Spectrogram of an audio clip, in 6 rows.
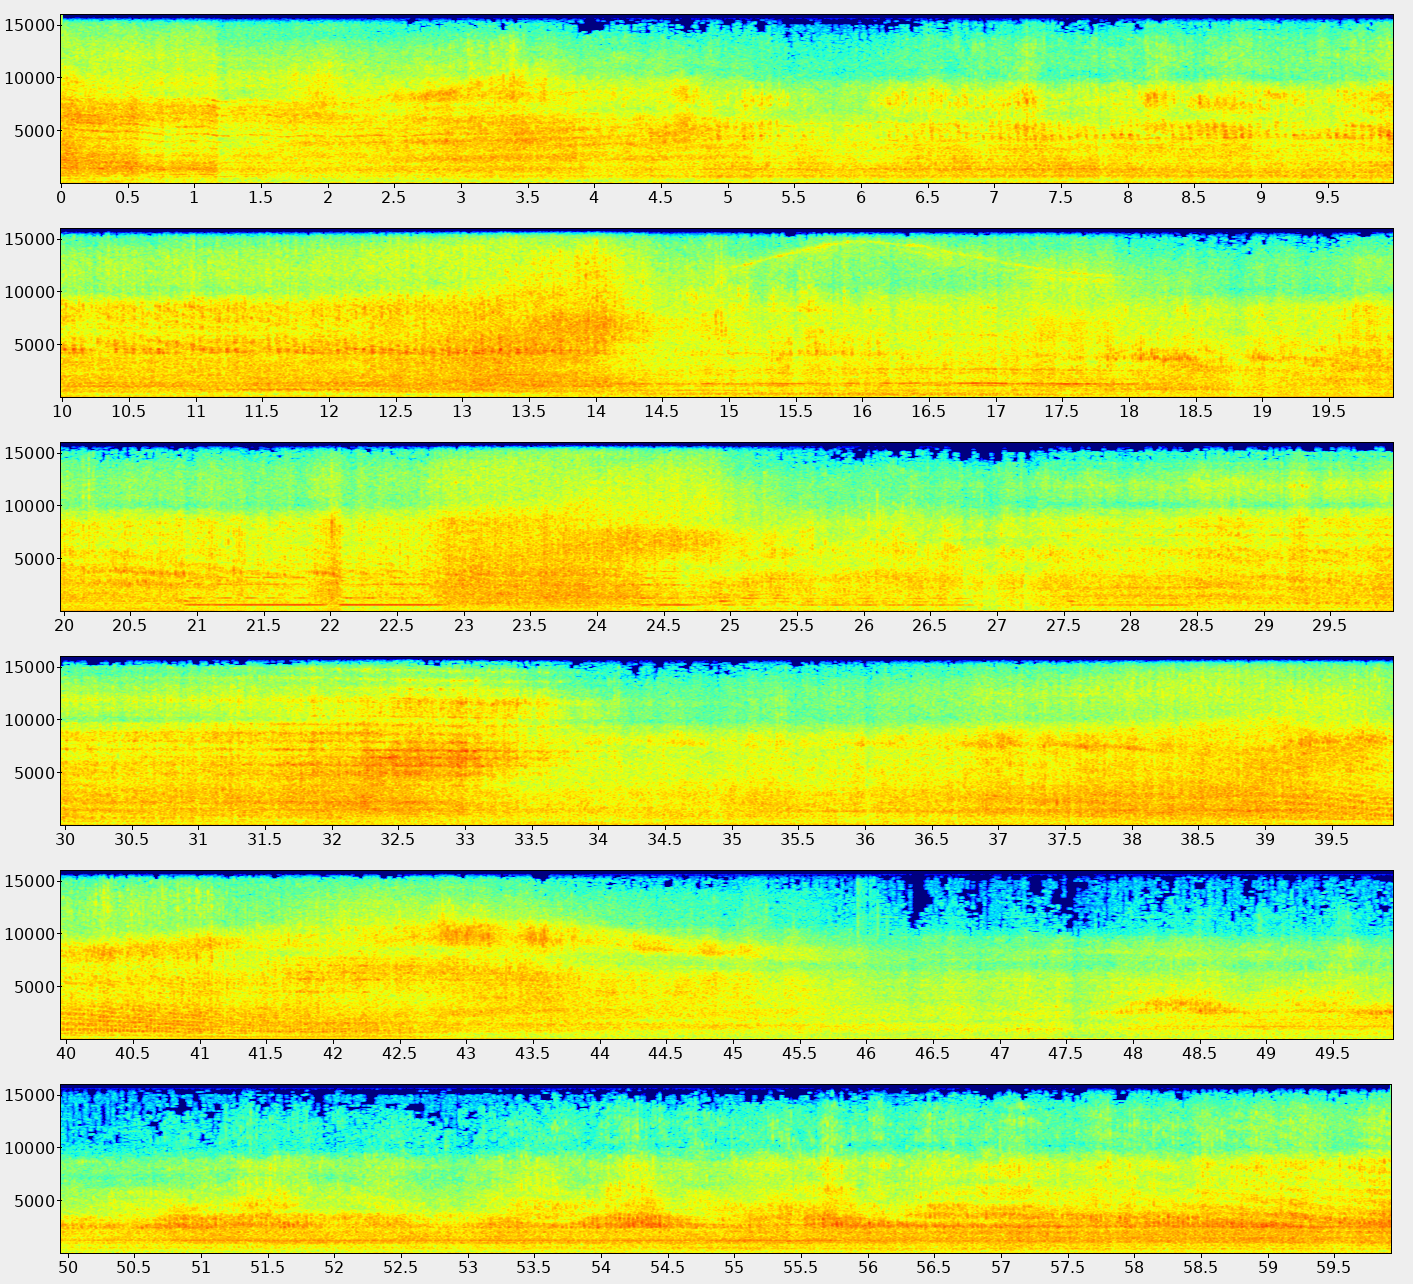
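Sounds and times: tractor engines driving past: 0.0s - 59.9s.

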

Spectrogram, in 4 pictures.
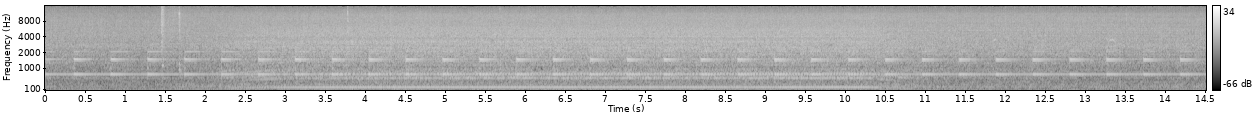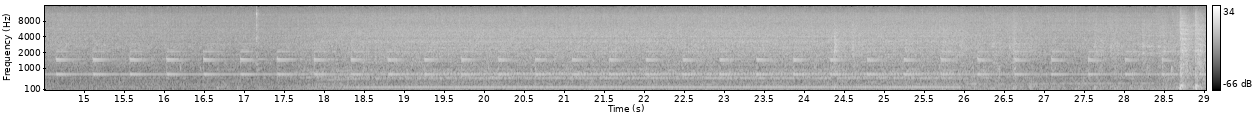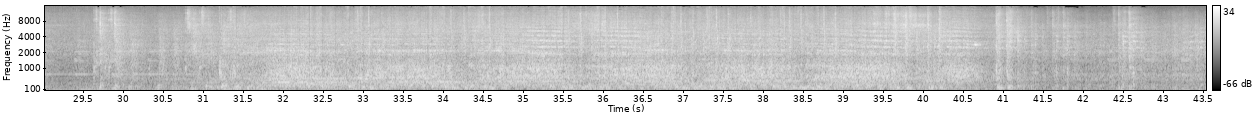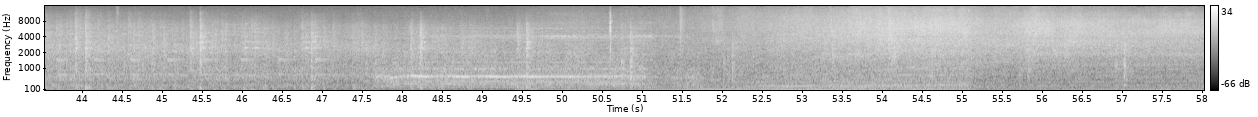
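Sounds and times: level crossing bell ringing: 0.0s - 30.9s
train wheels clattering: 16.5s - 58.0s.

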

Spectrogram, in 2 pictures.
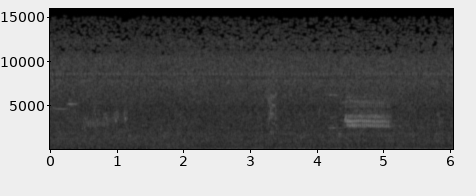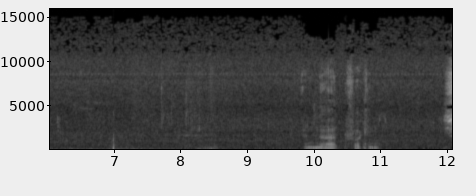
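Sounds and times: faint bird chirps: 0.0s - 1.3s, 3.1s - 8.5s
steady creekside hiss: 0.0s - 12.0s
low microphone rumble: 2.0s - 9.0s
high bird call: 3.2s - 5.2s.

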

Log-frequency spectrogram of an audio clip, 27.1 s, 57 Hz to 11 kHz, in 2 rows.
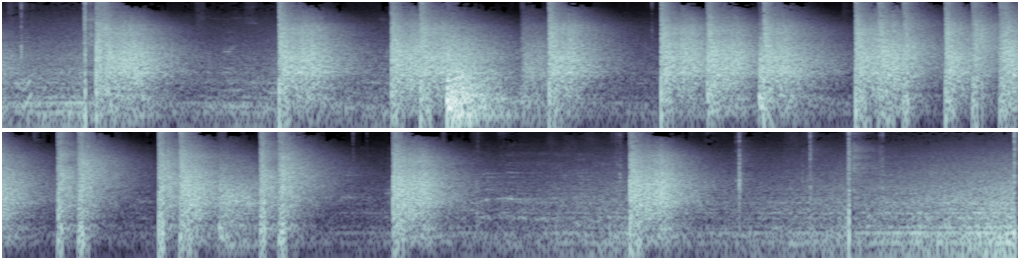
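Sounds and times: rifle shots echoing: 1.1s - 2.5s, 3.7s - 18.0s, 18.7s - 19.8s, 21.9s - 23.0s.

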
